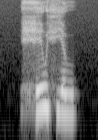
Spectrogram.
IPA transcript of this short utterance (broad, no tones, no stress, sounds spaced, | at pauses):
h e w fʲ ɑ w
